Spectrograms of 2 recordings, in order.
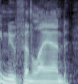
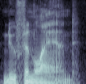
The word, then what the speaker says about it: Newfoundland: The key was the simple rhyme, understand Newfoundland. It is not pronounced as it would be in the rhyme, unfund Newfoundland.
